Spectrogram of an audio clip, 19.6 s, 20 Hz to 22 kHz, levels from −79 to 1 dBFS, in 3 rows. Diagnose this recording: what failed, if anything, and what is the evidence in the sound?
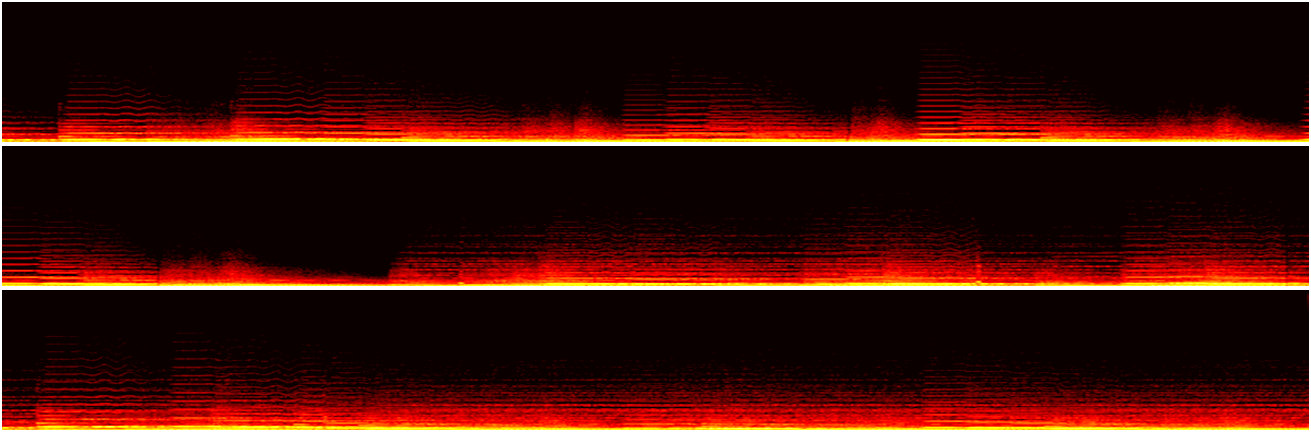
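The codec stage is the likely failure, specifically a broken MP3 bit reservoir. Six brief disruptions, each about 30 ms long, occur at 4.22, 7.30, 8.82, 11.40, 12.95 and 14.67 s. At each one the audio skips forward and a short chirp, noise burst or gap replaces it. The duration fits roughly one 26.1 ms frame. When frames are lost, the next frame reaches back for borrowed data and decodes bytes from another frame.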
